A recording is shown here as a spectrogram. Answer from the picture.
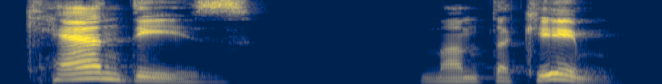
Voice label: "candies" – "ממתקים"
